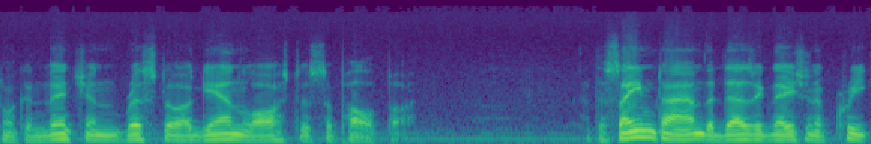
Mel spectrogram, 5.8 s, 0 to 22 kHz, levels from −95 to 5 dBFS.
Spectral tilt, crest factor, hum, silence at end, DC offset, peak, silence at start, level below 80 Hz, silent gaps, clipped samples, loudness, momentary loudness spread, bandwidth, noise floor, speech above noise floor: -7.5 dB/octave; 16 dB; none; 0 s; under 0.1%; -6 dBFS; 0 s; -44 dBFS; none; under 0.1%; -20 LUFS; 13 LU; 8.8 kHz; -47 dBFS; 27 dB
